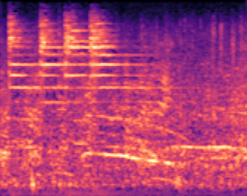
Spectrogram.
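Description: Boxing ring bell struck about four times in quick succession, ringing out for the first second or so over crowd noise: the signal for the end of the round.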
